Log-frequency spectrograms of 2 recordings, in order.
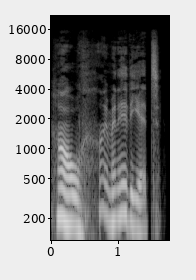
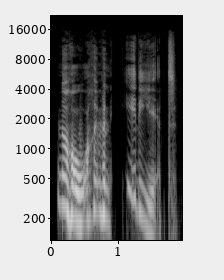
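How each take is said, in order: First: Lightly voiced teen friend, a touch flustered; a hint of embarrassment, higher; embarrassed girl. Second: Higher, louder start, pushing the point on idiot; insist, more flustered now; insistent embarrassed girl. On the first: Fiona embarrassed. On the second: Acted. Fiona insists.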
